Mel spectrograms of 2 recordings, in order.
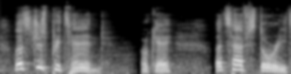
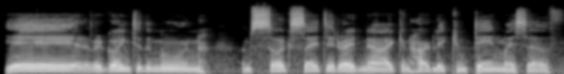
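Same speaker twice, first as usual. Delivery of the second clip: flat, soft sarcastic yay; deadpan mock excitement; 5 dB quieter than usual. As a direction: fake thrill fading to a murmur. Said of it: "Kinda, right".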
